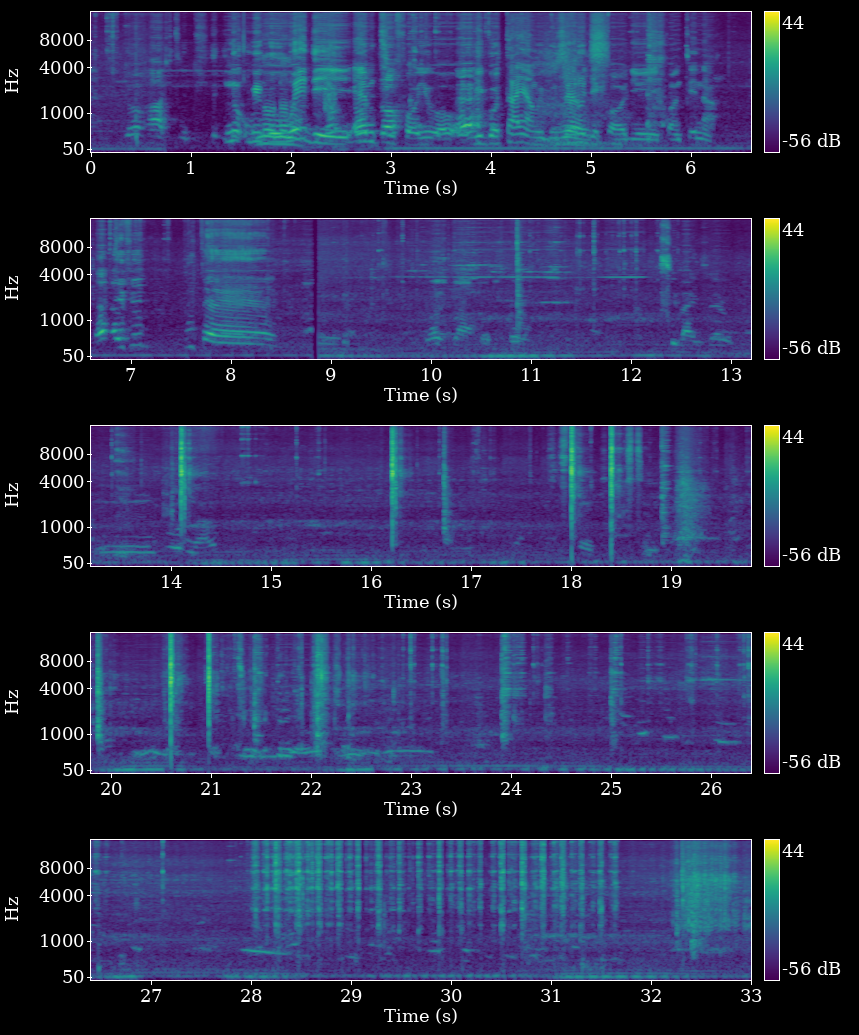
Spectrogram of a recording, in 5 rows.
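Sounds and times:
metal tools clinking: 13.3 - 19.1, 19.8 - 33.0.

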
